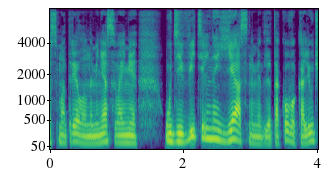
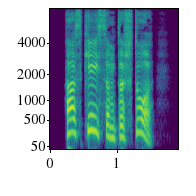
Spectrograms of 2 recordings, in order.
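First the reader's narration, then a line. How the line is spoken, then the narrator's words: Shouting after someone. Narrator (Russian): крикнул ей вслед Рыбкин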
